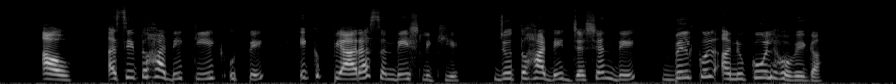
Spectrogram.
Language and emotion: Punjabi, happy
